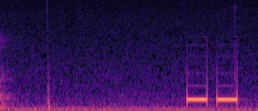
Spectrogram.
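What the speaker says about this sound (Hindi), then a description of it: "लखनऊ से संदीप जी फोन लाइन पर है।" A phone line connects for a call-in caller on a Hindi farming advice broadcast: two short steady tones sound in quick succession near the end, over quiet background hiss, with no talking.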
